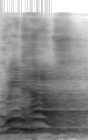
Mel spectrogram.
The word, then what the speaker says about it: greenhouse: The same thing for greenhouse, as one word, as you see here, one compound noun, stress the first, but a greenhouse, any house which is green, noun phrase, I stress house, not green.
